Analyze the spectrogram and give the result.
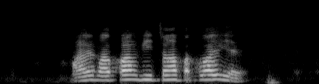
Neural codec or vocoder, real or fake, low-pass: codec, 16 kHz, 1 kbps, FreqCodec, smaller model; fake; 7.2 kHz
